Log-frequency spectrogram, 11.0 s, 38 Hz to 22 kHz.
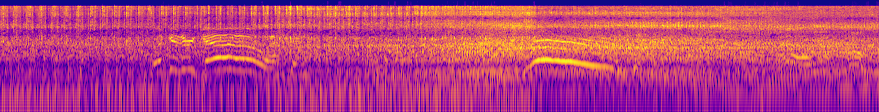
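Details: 1300cc air-cooled VW Beetle engine, stored since 1993 (27 years), oil primed and float bowl filled; first start gives a fast, steady putter holding an even idle before running out of fuel; runs after long storage.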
